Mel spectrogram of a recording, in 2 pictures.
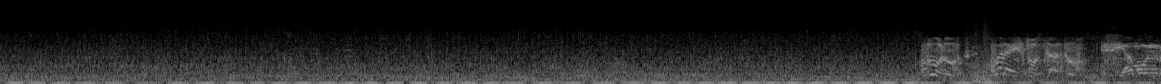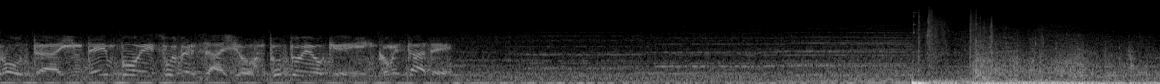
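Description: Propeller engines drone steadily with a low throb.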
